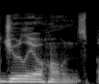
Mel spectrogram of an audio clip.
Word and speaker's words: Julio Jones: It's pronounced Julio Hones.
